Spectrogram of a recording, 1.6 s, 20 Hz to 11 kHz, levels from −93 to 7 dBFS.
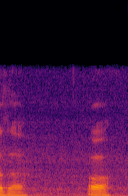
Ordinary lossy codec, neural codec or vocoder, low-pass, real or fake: AAC, 64 kbps; none; 7.2 kHz; real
